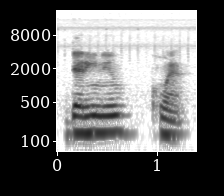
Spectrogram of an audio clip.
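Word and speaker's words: Deninu Kųę́: Denny New Quinn. Denny New Quinn. Yeah, I pronounce it with a W instead of a U. It'll come out a little better. Denny New Quinn. Denru Quinn.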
